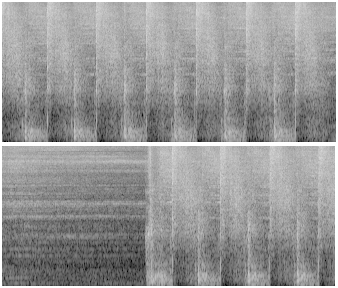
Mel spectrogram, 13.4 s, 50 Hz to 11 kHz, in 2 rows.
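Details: Bendix ABS/ATC/EBS trainer board, ATC valve test on the drive axle, run for 3.5 seconds, a 3-second wait, then 3.5 seconds again: sharp air bursts about twice a second, pause to a soft bleed hiss, then resume. The traction control valve cycles correctly.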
